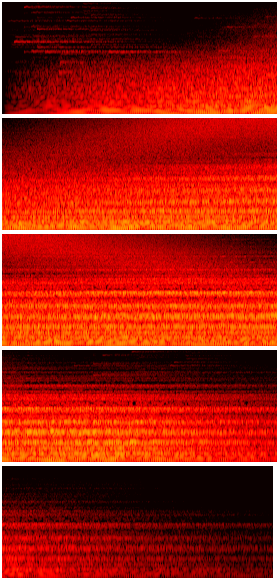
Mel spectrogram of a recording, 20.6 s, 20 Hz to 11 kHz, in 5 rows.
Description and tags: Dramatic pad 4
Deep and dark dramatic pad with alot of disonances. Starts low, builds upwards to the dark skies.
disonantic, dark, pad, deep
